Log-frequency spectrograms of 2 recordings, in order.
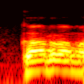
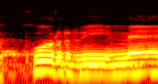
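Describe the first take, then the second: First: كرم read "karrama", all a-vowels; active vowels. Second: كرم read "kurrima", u then i; passive vowels. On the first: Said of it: "حول من مبني للمعلوم لمبني". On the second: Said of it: "لمبني المجهول لمبني معلوم". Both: Shown as a demonstration.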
